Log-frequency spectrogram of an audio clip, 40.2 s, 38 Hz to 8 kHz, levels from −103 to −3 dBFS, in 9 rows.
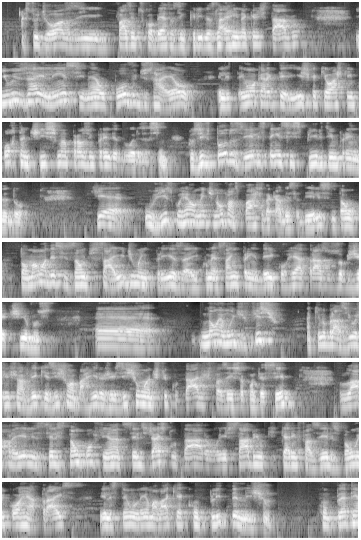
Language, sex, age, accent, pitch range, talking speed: Portuguese, male, 20-39, Brazilian, 130-155 Hz, 180 wpm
